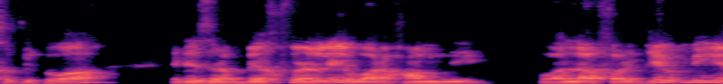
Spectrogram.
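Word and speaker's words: رَبِّ اغْفِرْ: When you read together, Rabbighfir, you don't pronounce this one. There's a vowel in between. So you don't pronounce this alif. Warham. Rabbighfir, oh my Lord, forgive.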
